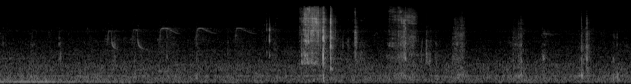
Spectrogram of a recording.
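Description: Close-up crunchy bite into raw small bitter gourd, followed by chewing: a loud crunch about three seconds in, another about a second later, and small wet clicks of chewing around them.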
